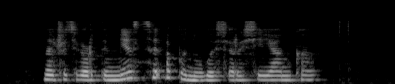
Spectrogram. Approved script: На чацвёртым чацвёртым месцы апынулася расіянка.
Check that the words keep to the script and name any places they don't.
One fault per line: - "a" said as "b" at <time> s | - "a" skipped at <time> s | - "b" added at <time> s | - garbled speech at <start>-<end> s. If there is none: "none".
- "чацвёртым" skipped at 1.2 s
